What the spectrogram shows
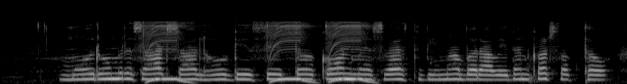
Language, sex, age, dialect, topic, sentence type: Chhattisgarhi, female, 18-24, Northern/Bhandar, banking, question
